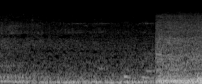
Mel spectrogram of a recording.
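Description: Road traffic noise: a steady low rumble of vehicles on the street, stepping up abruptly in loudness near the end.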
